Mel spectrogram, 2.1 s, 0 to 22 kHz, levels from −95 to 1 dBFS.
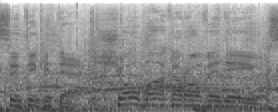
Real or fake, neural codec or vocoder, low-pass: real; none; 19.8 kHz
